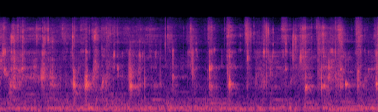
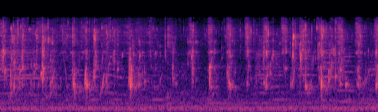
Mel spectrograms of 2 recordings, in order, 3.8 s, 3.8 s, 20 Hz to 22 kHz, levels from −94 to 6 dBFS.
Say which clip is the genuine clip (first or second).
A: second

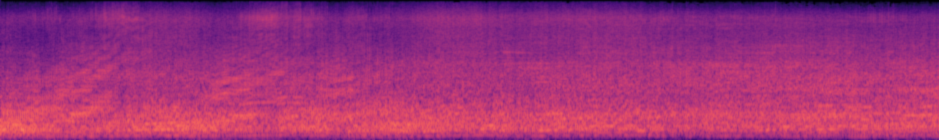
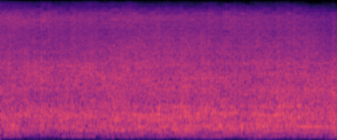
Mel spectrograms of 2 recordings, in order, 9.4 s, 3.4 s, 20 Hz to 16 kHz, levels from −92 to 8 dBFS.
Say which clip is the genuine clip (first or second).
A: first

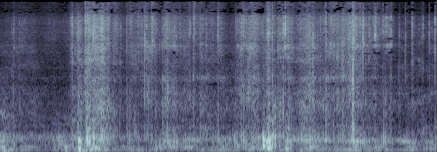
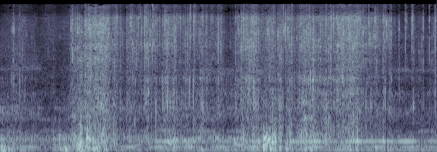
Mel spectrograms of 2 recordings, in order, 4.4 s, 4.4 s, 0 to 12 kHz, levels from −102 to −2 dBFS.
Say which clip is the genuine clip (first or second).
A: second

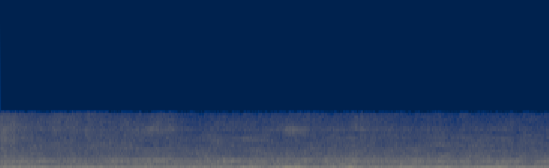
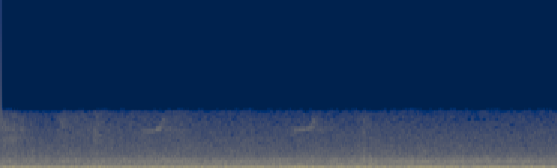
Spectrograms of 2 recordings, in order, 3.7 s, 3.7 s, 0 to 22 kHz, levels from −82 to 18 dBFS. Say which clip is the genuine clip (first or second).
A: second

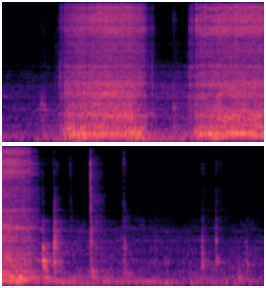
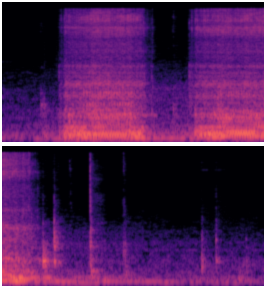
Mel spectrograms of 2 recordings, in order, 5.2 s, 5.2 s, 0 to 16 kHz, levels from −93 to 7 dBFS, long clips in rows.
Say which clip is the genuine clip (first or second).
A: second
